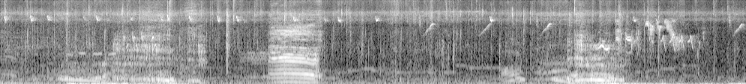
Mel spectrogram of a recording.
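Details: Tame cows in a herd heading home along the road to the barn, giving several moos: a low bending call, a loud strained bellow near five seconds, then further wavering moos, with chirping birds in the background.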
